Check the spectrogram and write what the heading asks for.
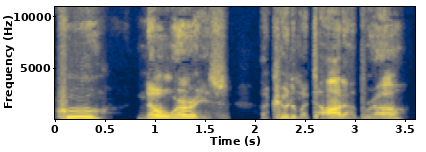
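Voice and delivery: hammed-up California surfer bro; laid-back surfer. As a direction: drawl it like an easygoing surfer. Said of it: "surfers talk slow, and they're laid back".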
